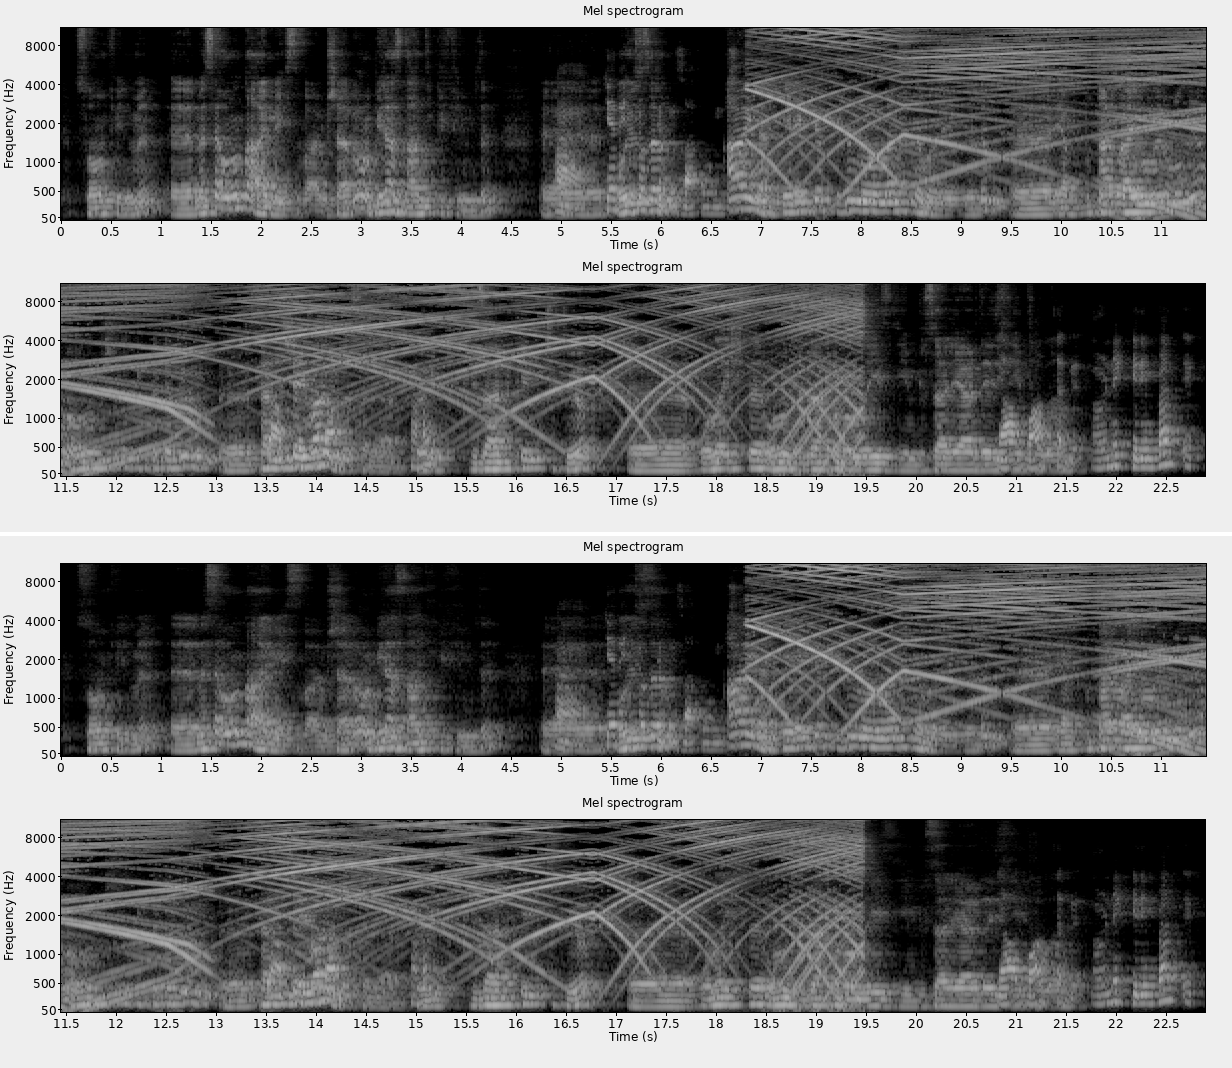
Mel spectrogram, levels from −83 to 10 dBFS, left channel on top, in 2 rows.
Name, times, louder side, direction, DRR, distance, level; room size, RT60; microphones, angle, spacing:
voice 1, 0.2-4.4 4.8-6.1 6.7-15.3 15.5-21.5, left 2 dB, 85° left, 4 dB, 4.1 m, -27 dB
voice 2, 4.9-6.7 13.5-14.2 14.9-15.2 20.8-22.7, left 2 dB, 25° left, 6 dB, 0.9 m, -28 dB
sound 1, 6.8-19.5, right 3 dB, 5° right, 0.4 m, -21 dB
14.0 x 7.8 x 5.8 m, 0.68 s
head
